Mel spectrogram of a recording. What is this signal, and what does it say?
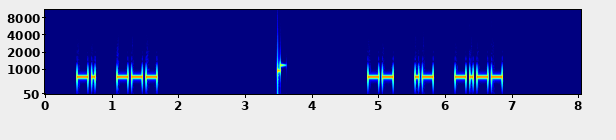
Morse code, heard as a keyed tone, about 22 wpm, spaced as for 16 wpm, 700 Hz. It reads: NO MAY
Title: 2x Character Spacing - Top 100 Words - 22wpm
